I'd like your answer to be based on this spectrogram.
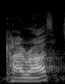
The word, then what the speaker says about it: kairos: To say it properly, you really have to get the guttural kairos.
